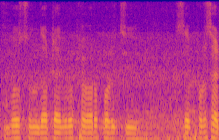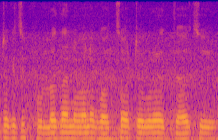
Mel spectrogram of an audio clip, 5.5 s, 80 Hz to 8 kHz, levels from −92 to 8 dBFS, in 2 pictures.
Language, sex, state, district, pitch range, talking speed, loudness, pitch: Odia, male, Odisha, Khordha, 120-125 Hz, 175 wpm, -18 LUFS, 125 Hz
